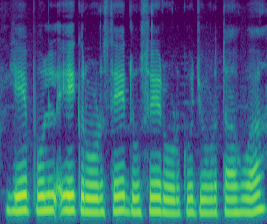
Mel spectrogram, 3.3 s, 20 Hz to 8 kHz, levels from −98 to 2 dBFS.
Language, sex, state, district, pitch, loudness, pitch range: Hindi, female, Himachal Pradesh, Shimla, 185 Hz, -15 LUFS, 180-200 Hz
